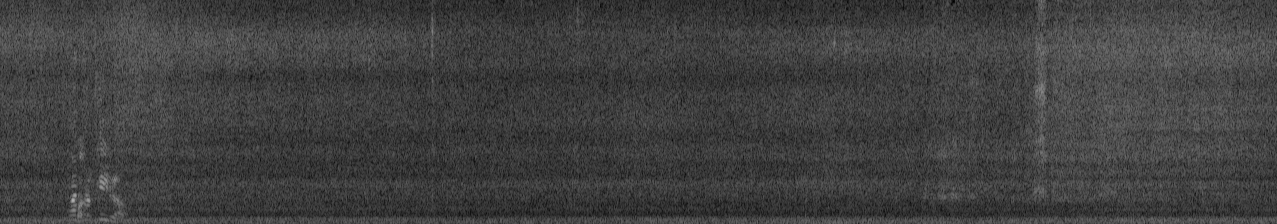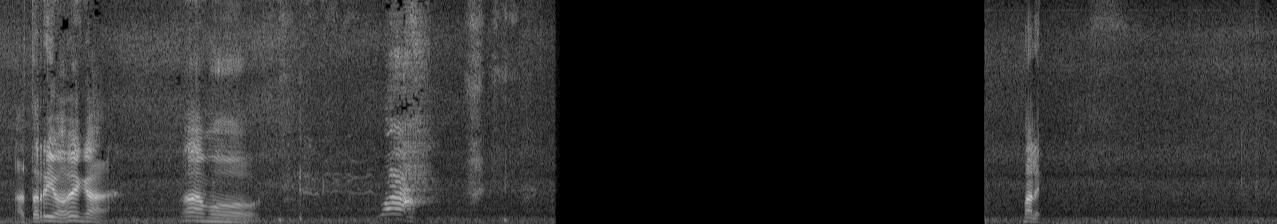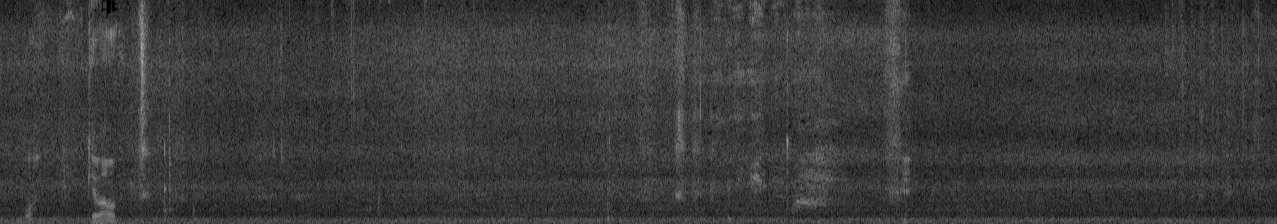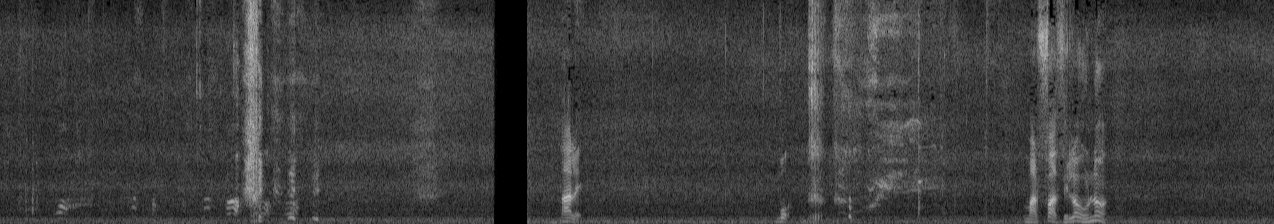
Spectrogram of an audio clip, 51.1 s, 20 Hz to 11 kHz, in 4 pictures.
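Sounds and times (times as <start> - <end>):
ocean surf breaking on rocks: 0.0 - 18.3, 22.6 - 51.0
wind: 0.0 - 18.4, 22.6 - 51.0.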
